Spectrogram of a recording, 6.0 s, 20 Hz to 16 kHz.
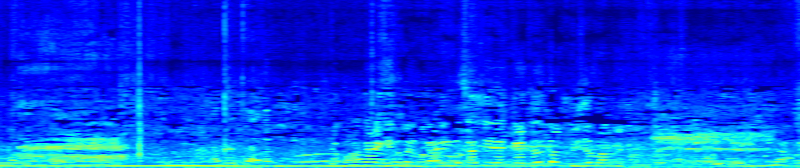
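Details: Cow at the Ambari cattle market in Dinajpur, 22 April 2024, where cows with calves are sold; a long, low, steady moo holds for about two seconds amid constant crowd chatter, bargaining voices and background music.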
